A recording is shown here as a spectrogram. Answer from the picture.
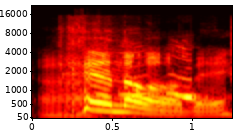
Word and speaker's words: Kenobi: Can you pronounce it? Let's see. Hold on. Let me give it a shot here. Kenobi.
